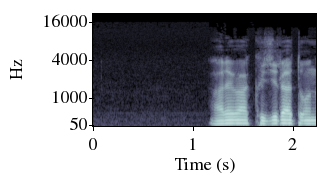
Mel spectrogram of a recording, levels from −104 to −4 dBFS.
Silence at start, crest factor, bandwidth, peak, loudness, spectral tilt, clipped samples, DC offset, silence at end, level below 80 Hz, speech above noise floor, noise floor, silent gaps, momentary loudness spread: 1.15 s; 18 dB; 9.6 kHz; -8 dBFS; -24 LUFS; -7.5 dB/octave; under 0.1%; under 0.1%; 0 s; -54 dBFS; 46 dB; -68 dBFS; none; 3 LU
